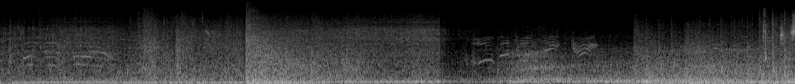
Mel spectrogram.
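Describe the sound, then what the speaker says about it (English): Dense battlefield noise from the Company of Heroes 2 strategy game fills the scene, with machine gun bursts and heavy firing packed together at a loud, constant level, while a voice talks over the din. "Triple machine guns as well"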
